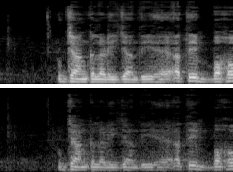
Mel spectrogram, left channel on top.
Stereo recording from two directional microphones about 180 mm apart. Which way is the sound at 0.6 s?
55° left (ahead or behind).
